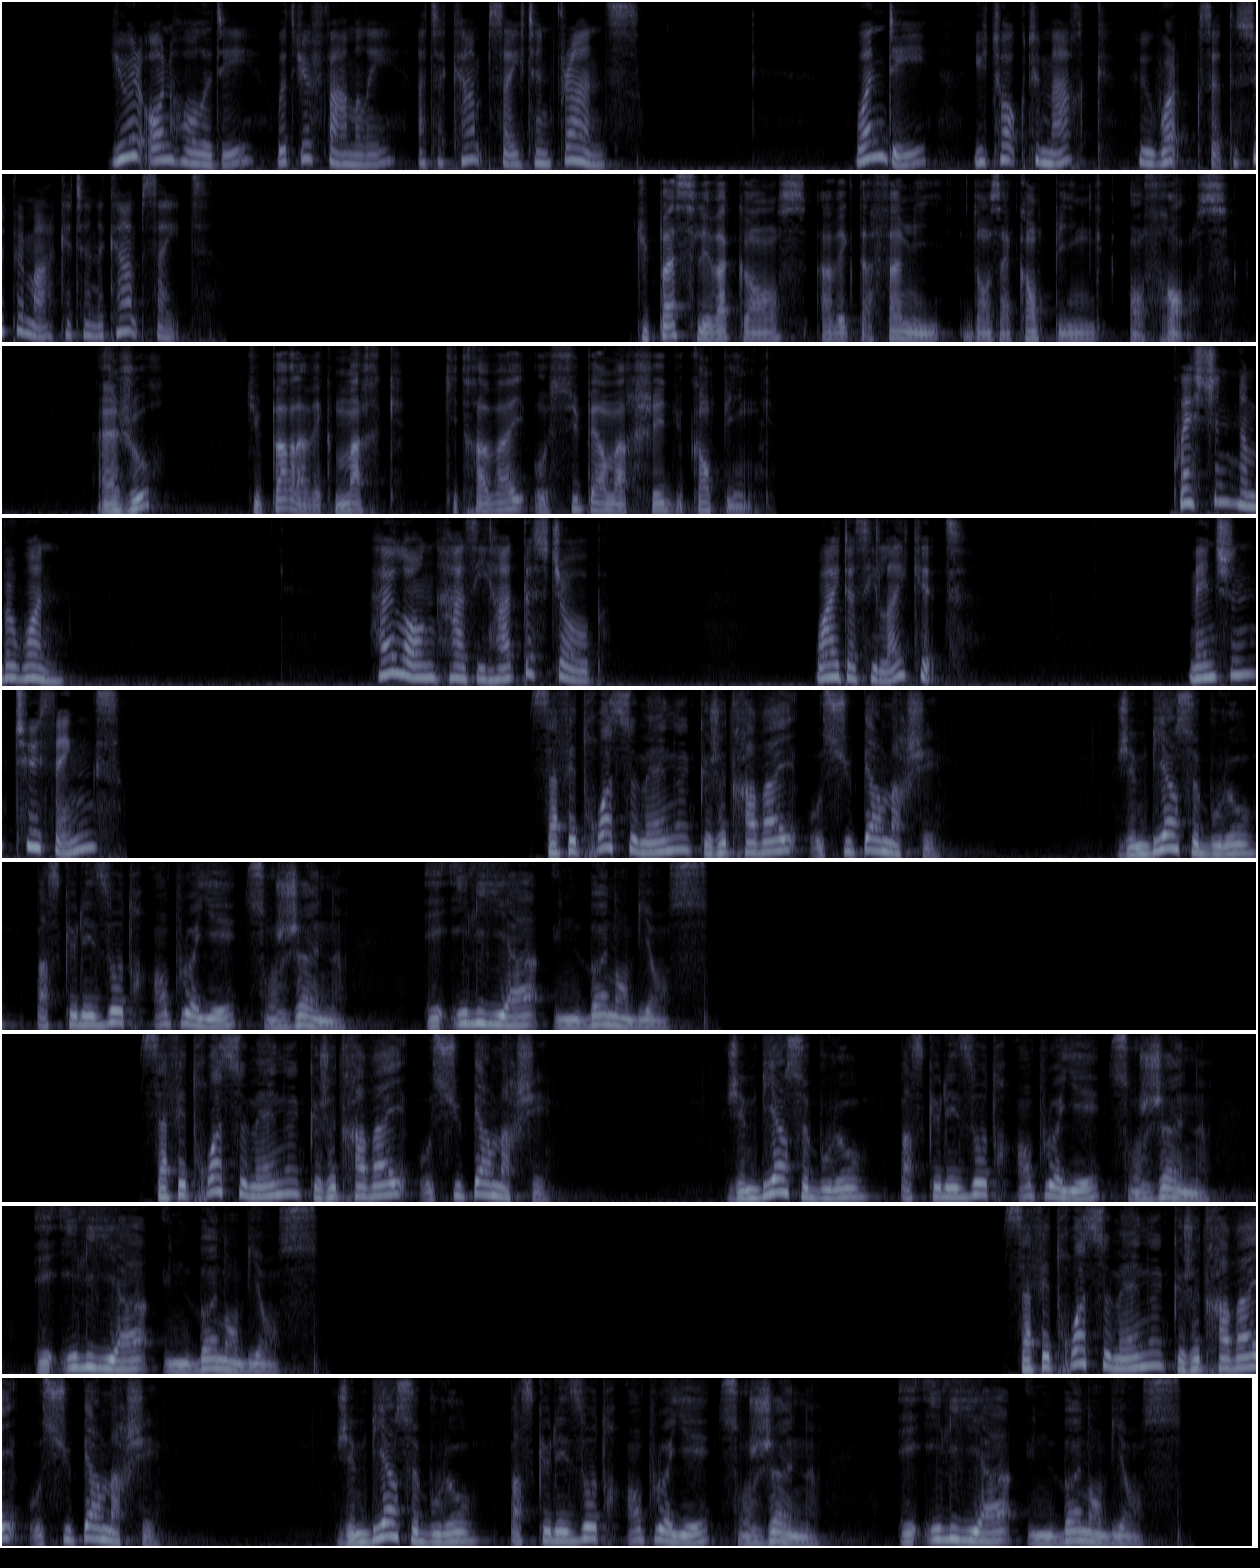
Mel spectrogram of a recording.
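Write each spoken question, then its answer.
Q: How long has he had this job?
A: 3 weeks

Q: Why does he like it? Mention two things.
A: The other employees are young and there is a good atmosphere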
